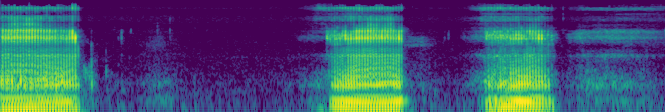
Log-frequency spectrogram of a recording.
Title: Saint Bernard Deepest Sleep Loudest Snore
